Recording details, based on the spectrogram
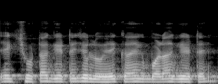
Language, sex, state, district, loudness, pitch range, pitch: Hindi, male, Bihar, Saran, -14 LUFS, 125-140 Hz, 130 Hz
